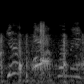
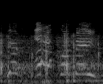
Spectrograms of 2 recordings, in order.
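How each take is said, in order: First: Frightened cry. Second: Higher, more desperate repeat of the plea; desperate shriek. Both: Acted. Fighting off her attacker.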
